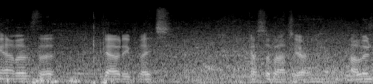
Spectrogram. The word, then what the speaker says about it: Casa Batlló: Casa Batlló. I learned how to pronounce it.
